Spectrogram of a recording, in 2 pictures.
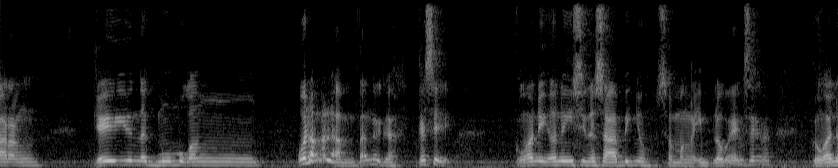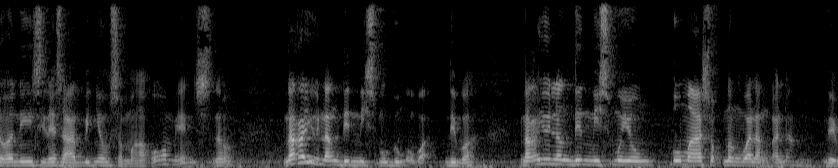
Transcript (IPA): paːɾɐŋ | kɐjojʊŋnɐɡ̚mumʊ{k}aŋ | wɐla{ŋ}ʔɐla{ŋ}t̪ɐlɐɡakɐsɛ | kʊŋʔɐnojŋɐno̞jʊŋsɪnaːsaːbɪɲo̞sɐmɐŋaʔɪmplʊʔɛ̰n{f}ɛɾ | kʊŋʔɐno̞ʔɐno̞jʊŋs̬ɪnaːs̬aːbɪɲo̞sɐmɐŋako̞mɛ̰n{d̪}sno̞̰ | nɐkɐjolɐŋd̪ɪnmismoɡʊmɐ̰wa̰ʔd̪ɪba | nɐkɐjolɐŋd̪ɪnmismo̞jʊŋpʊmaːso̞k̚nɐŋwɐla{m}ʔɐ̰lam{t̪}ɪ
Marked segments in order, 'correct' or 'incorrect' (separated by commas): correct, correct, incorrect, incorrect, incorrect, incorrect, incorrect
